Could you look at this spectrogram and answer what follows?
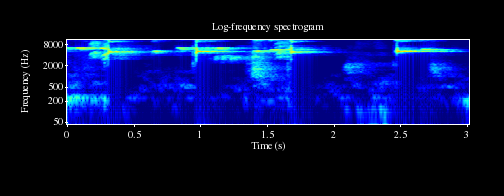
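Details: Lovebird, a gacor singer used to stimulate other lovebirds, giving sharp thin whistled chirps and short squeaks in quick succession.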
